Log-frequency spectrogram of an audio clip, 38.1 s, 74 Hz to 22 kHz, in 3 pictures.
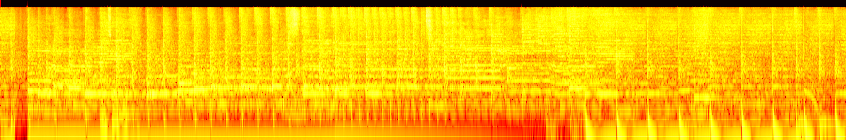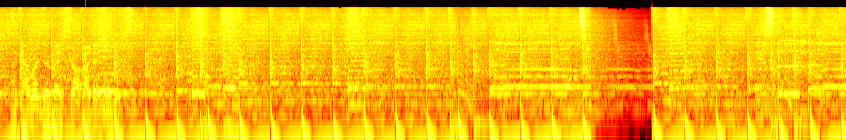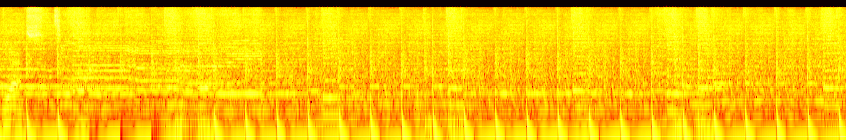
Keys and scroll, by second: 0.1 space, 21.4 space.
